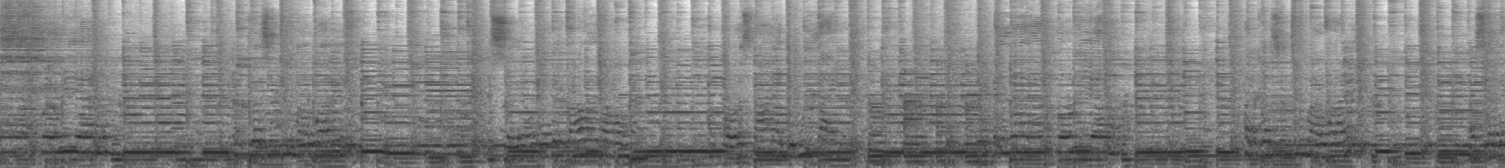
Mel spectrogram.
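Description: Small live rock band playing: electric guitar and bass guitar over a drum kit, with a steady beat of drum hits.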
